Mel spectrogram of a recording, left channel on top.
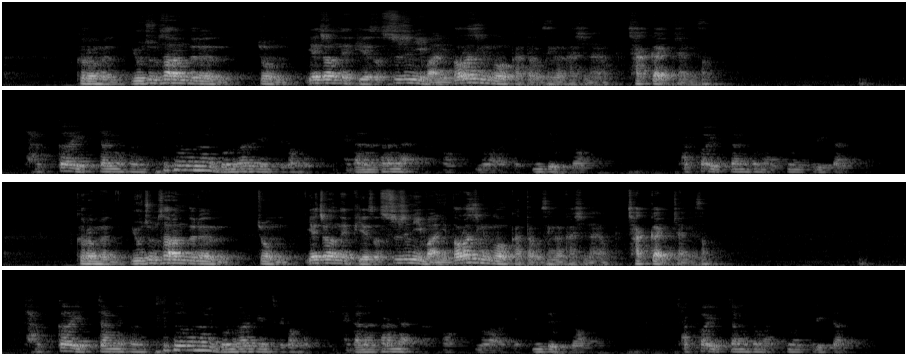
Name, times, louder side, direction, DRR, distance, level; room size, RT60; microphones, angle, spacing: voice 1, 0.7-2.3 2.6-7.1, right 1 dB, 70° right, 1 dB, 1.1 m, -29 dB
voice 2, 9.3-12.0 12.4-14.9 15.8-17.5, right 1 dB, 50° right, 1 dB, 1.2 m, -37 dB
13.5 x 4.7 x 3.1 m, 0.72 s
head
